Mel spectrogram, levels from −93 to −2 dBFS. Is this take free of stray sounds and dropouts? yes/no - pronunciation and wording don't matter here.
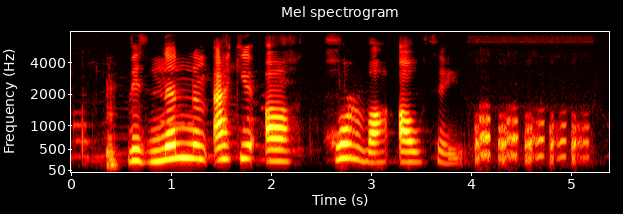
no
